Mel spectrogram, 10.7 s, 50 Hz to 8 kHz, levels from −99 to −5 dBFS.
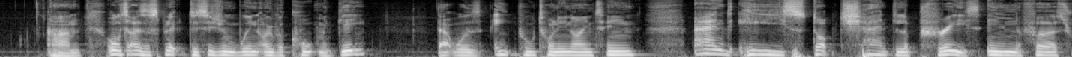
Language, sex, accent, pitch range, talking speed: English, male, British, 105-135 Hz, 125 wpm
